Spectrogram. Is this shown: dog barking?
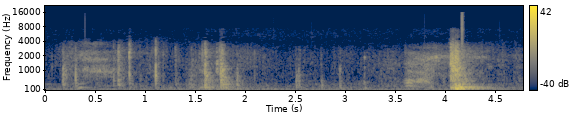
no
